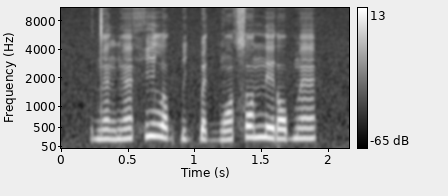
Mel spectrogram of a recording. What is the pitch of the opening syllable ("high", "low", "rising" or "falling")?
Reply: low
